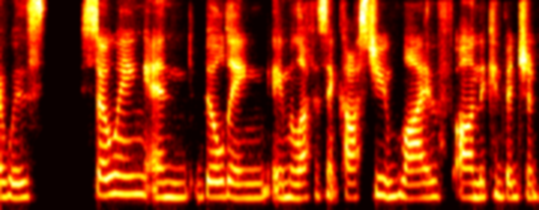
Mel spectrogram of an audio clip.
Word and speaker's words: Maleficent: You created a Maleficent. Did I say it right? Yes. All right, Maleficent costume.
